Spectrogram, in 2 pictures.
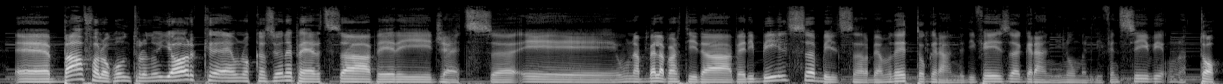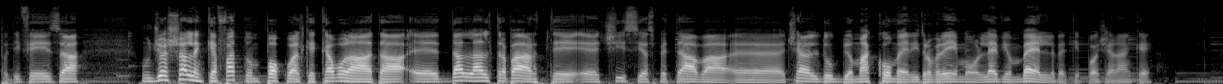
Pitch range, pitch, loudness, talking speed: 115-140 Hz, 125 Hz, -18 LUFS, 145 wpm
